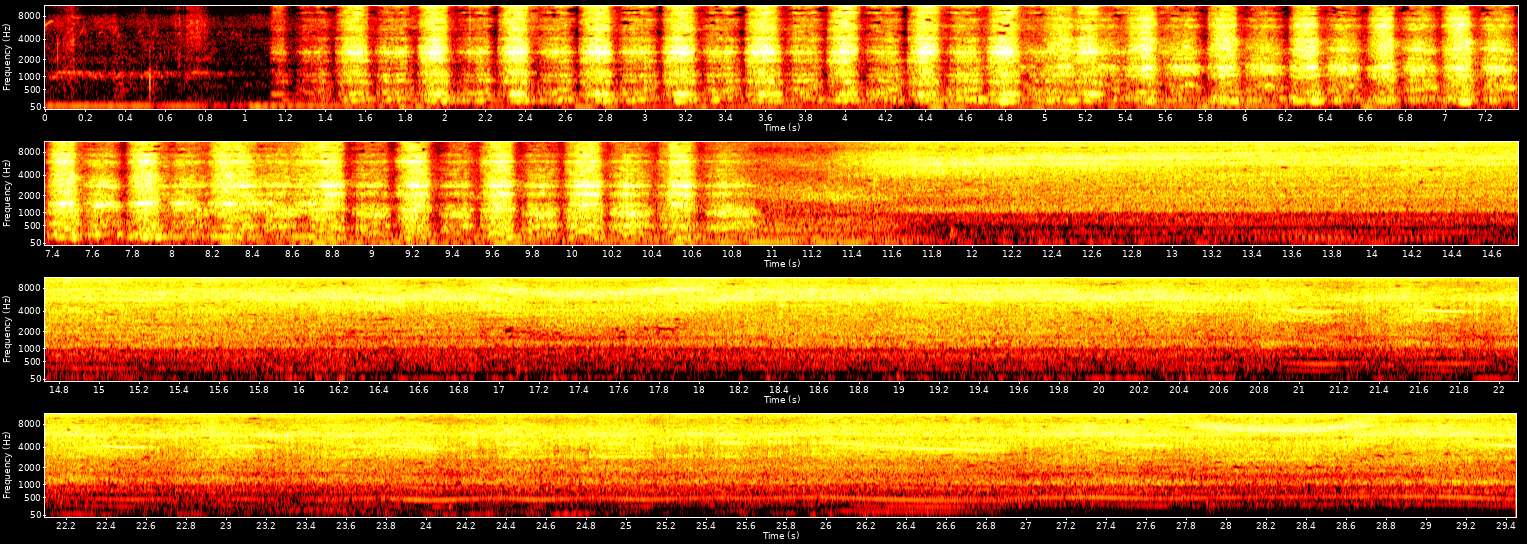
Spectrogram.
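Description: A rasp worked back and forth over a padauk wood axe handle in quick, rhythmic strokes, stopping about eleven seconds in. After that comes a steady hiss with a faint wavering whine.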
